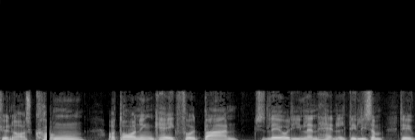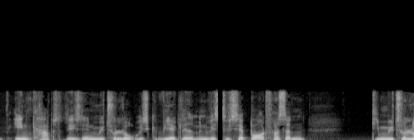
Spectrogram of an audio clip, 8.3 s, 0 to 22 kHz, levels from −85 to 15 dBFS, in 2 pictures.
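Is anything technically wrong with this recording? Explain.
Yes. There is packet loss on an ADPCM call, at 0.46 to 0.51 s before "og dronningen kan ikke" and at 6.32 to 6.41 s before "vi ser bort fra". About 40 ms and 60 ms drop to abrupt silence. The decoder's predictor and step size lose sync, so the speech returns slightly wrong before settling.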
